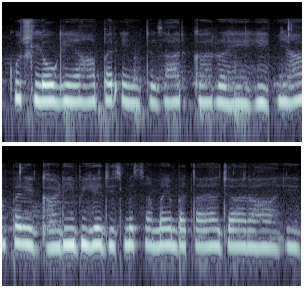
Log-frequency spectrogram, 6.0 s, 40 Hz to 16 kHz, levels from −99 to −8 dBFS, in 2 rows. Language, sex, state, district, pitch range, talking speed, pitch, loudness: Hindi, female, Bihar, East Champaran, 220-235 Hz, 200 wpm, 225 Hz, -28 LUFS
